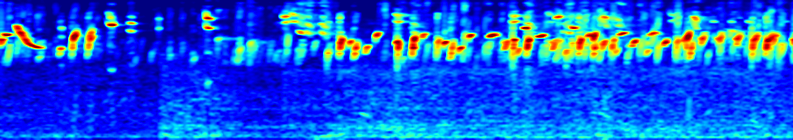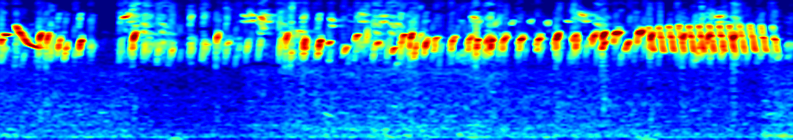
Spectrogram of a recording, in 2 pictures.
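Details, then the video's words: Continuous high, sparkling twitter from a goldfinch in its natural environment, full of quick slurred whistles and rolling trills, growing denser and more buzzy toward the end. "soothing nature sounds of the Goldfinch"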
